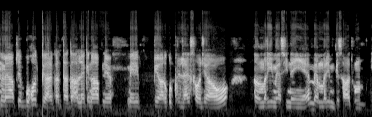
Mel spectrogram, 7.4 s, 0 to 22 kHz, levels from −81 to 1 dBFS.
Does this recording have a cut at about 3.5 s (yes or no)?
yes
